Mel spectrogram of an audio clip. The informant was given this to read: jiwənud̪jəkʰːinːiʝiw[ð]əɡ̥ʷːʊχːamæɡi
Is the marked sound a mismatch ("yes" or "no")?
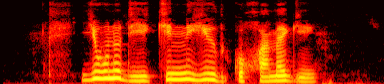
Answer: no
